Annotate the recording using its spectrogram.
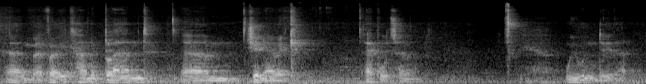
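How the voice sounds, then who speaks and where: A man's very deep, low voice in an English accent, monotone and flat, at a moderate pace with long, frequent pauses and noticeable background noise. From English Midlands. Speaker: architect. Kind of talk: interview. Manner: halting, many fillers.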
